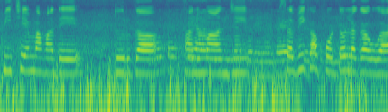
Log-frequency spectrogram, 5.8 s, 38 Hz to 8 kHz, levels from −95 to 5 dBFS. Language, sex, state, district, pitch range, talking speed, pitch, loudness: Hindi, female, Haryana, Jhajjar, 235-265 Hz, 105 wpm, 245 Hz, -16 LUFS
